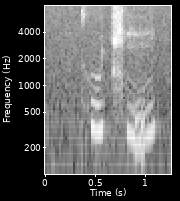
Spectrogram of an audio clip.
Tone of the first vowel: rising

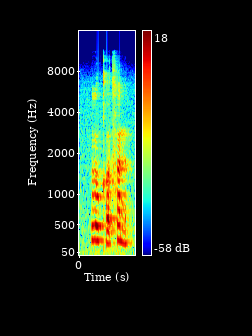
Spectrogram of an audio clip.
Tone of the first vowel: falling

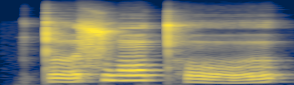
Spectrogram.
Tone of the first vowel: rising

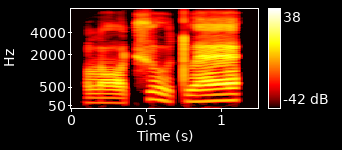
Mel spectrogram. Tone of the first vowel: low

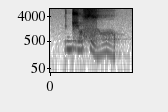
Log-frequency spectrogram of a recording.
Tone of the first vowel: high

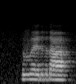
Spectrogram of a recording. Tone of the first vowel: high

